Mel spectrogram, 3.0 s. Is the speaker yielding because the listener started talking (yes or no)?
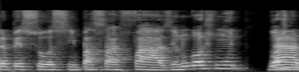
no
